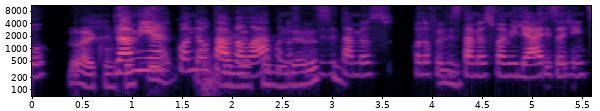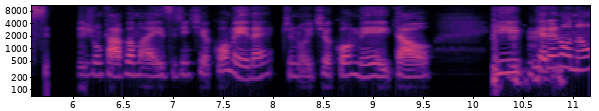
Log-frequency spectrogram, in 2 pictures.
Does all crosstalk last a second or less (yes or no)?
no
